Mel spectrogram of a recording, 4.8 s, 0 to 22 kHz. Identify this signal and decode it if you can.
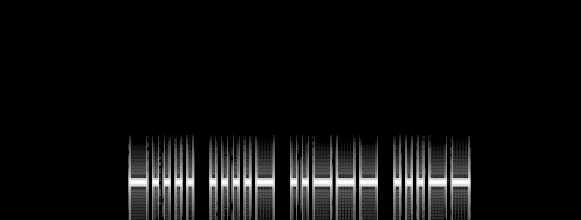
Morse code, heard as a keyed tone, about 25 wpm, 700 Hz. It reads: 6423
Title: Numbers - 4-Digit 25wpm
